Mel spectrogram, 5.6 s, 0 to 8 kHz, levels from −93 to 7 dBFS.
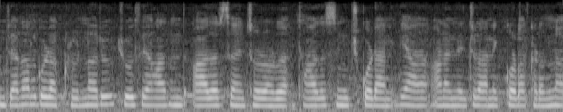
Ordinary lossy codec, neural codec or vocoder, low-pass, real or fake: none; codec, 16 kHz, 8 kbps, FreqCodec, larger model; 7.2 kHz; fake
